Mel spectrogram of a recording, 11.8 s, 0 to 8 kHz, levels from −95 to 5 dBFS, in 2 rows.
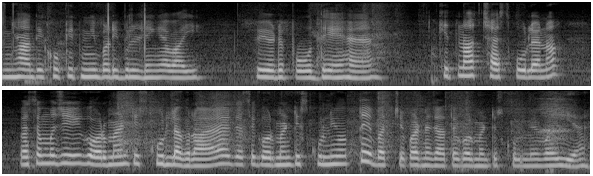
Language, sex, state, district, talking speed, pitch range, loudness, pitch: Hindi, female, Uttar Pradesh, Deoria, 180 wpm, 205-245 Hz, -26 LUFS, 220 Hz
